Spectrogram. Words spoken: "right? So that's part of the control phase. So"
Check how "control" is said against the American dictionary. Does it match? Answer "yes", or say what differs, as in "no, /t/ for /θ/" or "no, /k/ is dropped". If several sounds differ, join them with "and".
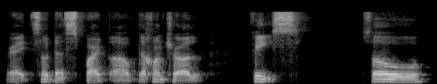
yes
